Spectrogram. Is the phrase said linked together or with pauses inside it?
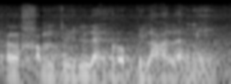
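linked. The words run together without any pause. The speaker calls it wrong. "Kalau dibaca wasol begitu, itu ada dua setan"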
